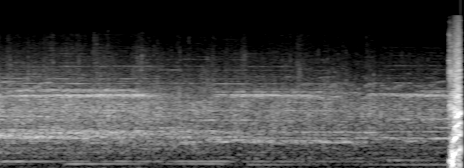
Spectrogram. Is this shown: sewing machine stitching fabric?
no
